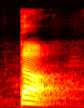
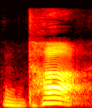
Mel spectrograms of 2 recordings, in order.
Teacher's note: दांत, तो दोनों दांतों के पास आ रही है। हमारे दांत यहाँ हो जाते हैं सामने और जीभ दांतों के बीच में आती है।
